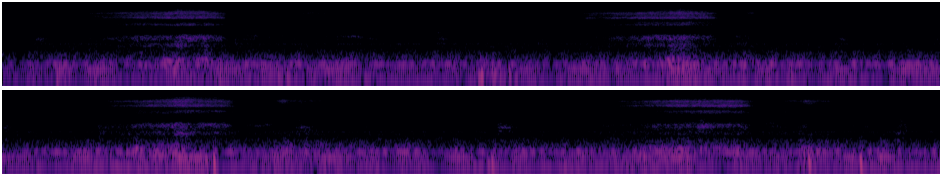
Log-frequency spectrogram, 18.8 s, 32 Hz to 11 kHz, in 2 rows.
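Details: Female dog asleep in her bed at bedtime, snoring like a human: four long hissing, raspy snores about every 4.5 seconds, each with a short whistled tail, over a steady low indoor hum.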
